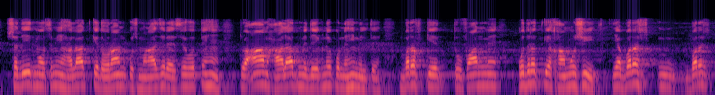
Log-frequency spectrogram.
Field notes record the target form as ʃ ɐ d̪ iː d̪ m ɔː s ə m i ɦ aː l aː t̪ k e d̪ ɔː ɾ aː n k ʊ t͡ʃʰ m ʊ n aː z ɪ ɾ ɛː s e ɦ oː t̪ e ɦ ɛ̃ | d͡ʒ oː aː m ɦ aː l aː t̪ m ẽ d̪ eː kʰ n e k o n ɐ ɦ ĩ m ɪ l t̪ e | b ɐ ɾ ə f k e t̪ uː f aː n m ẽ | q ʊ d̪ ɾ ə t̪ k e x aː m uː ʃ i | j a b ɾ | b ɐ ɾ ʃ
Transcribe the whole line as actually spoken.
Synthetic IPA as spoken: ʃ ɐ d̪ iː d̪ m ɔː s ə m i ɦ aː l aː t̪ k e d̪ ɔː ɾ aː n k ʊ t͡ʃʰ m ʊ n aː z ɪ ɾ ɛː s e ɦ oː t̪ e ɦ ɛ̃ | d͡ʒ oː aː m ɦ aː l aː t̪ m ẽ d̪ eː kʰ n e k o n ɐ ɦ ĩ m ɪ l t̪ e | b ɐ ɾ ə f k e t̪ uː f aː n m ẽ | q ʊ d̪ ɾ ə t̪ k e x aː m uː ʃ i | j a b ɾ | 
